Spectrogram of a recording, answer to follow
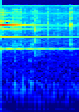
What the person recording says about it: Like a little bell, and it will continue ringing for some time.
